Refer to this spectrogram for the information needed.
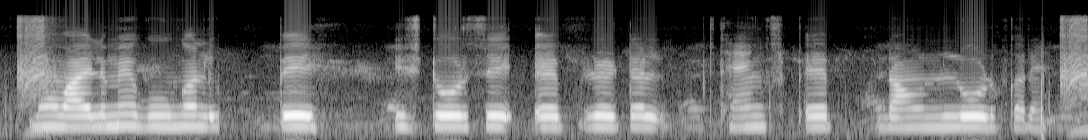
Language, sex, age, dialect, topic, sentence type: Hindi, female, 18-24, Kanauji Braj Bhasha, banking, statement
